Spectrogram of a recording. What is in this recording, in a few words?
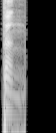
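"deng", Mandarin Chinese, neutral tone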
